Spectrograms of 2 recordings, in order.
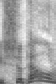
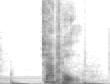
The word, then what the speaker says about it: Chappell: And your name is going to be Chappelle Roan, because if you can look at this thing and you're going to tell me to my face that she would not...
